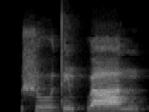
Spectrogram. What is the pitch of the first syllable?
high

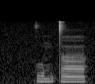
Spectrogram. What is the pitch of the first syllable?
high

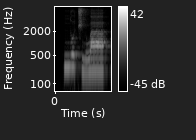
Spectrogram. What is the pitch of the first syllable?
high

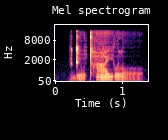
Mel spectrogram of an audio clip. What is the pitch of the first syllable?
low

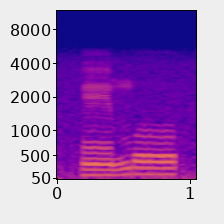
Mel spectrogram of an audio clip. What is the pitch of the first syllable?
low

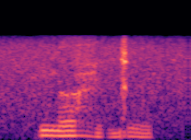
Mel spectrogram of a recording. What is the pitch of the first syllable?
high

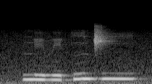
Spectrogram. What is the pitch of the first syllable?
low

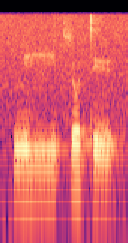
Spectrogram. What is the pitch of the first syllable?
low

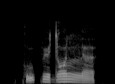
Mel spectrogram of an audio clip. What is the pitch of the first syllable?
low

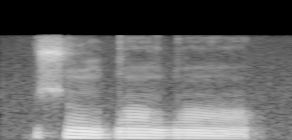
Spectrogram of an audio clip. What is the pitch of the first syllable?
low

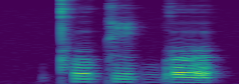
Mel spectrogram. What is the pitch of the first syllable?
low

